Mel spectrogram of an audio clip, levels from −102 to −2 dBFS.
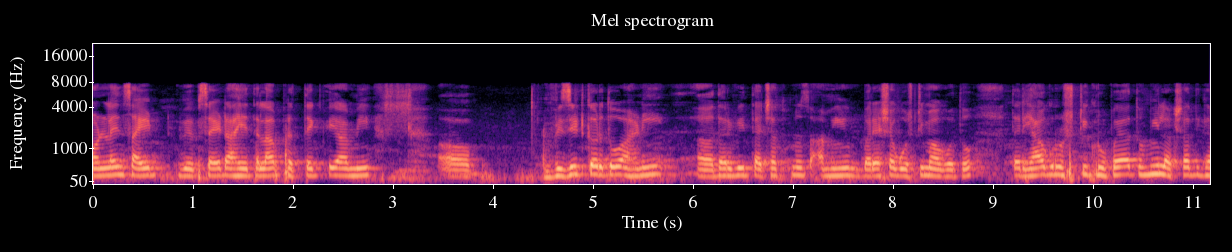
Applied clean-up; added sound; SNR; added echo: none; none; none; none.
